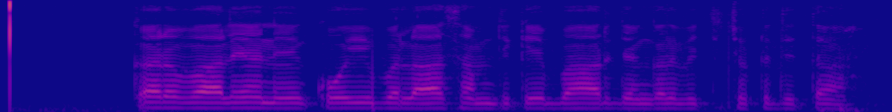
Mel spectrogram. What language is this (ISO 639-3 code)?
pan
